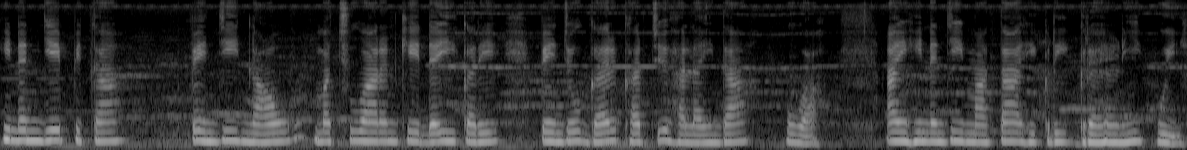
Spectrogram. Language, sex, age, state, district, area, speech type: Sindhi, female, 30-45, Rajasthan, Ajmer, urban, spontaneous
